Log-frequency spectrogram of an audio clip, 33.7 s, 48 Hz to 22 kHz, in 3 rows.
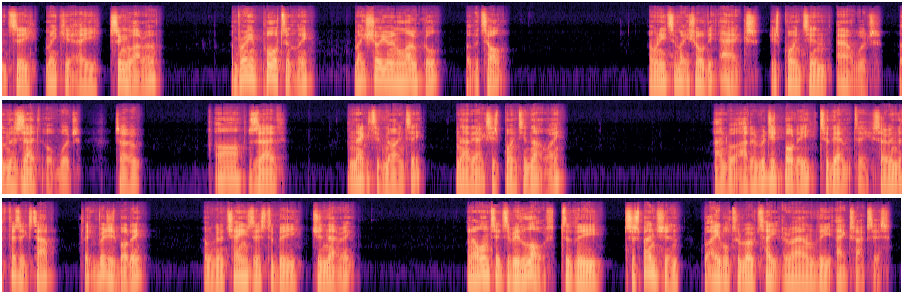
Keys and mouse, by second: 2.2 ctrl+middle click, 2.8 shift+middle click, 3.3 middle click, 5.2-7.2 drag, 7.8 middle click, 19.1 shift+middle click, 19.7 middle click, 25.4-27.1 drag, 27.8 middle click, 28.7 shift+middle click, 32.2 middle click, 33.5 middle click.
